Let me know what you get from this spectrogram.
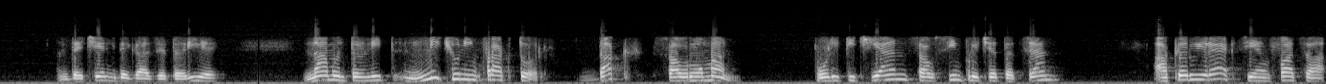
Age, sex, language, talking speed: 50-69, male, Romanian, 90 wpm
